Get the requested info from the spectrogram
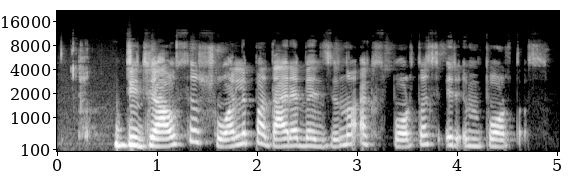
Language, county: Lithuanian, Kaunas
